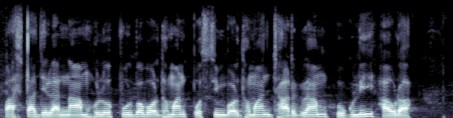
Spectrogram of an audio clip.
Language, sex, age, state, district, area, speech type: Bengali, male, 30-45, West Bengal, Jhargram, rural, spontaneous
